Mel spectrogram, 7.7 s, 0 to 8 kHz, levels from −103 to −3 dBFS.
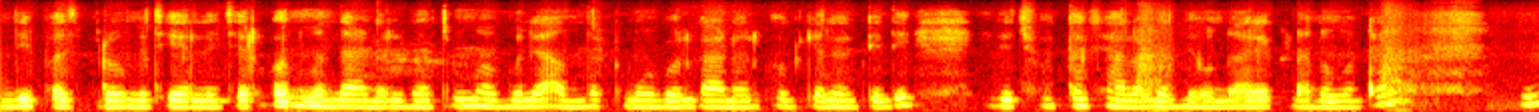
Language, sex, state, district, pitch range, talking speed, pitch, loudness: Telugu, female, Andhra Pradesh, Chittoor, 160-175 Hz, 115 wpm, 165 Hz, -21 LUFS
